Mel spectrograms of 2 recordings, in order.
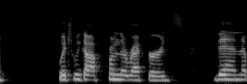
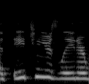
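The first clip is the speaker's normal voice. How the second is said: ordinary talk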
